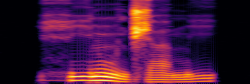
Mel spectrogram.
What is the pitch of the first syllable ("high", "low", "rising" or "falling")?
high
